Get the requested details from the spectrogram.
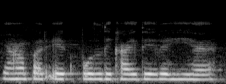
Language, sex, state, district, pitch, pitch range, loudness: Hindi, female, Uttar Pradesh, Lucknow, 245 Hz, 240-250 Hz, -14 LUFS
